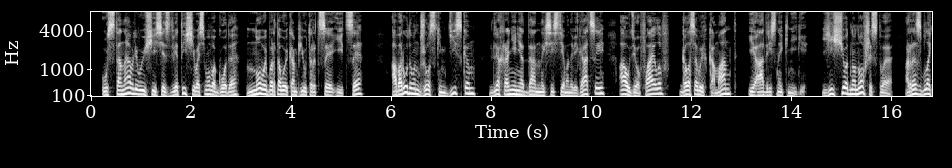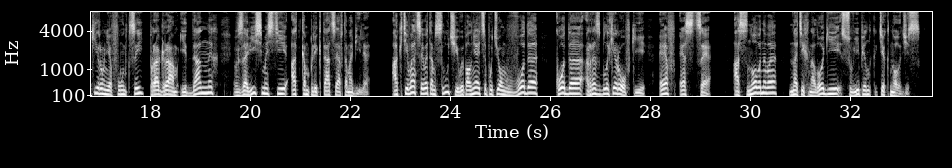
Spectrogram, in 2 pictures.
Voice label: elearning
